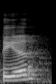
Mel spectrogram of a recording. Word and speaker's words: tear: और आंसू की बात करें तो TEAR टीयर आंसू होता है और एक TIER भी होता है जो लास्ट क्लास में मैंने आपको बताया था। उसका मतलब भी उसका प्रोनाउंसिएशन भी टीयर होता है, लेकिन उसका मीनिंग होता है रो या लेयर, कतार।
